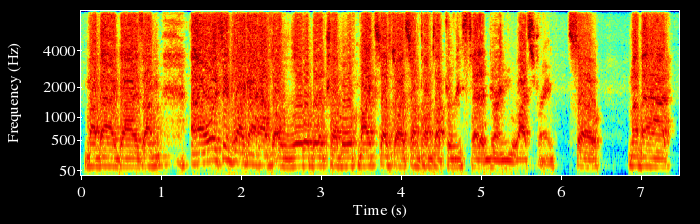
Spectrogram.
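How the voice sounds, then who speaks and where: A man's voice: on the low side, fairly quick, background noise. A man hosting a casual livestream, his voice tinny and muffled like talking into a tin can through a faulty mic, easygoing and apologetic. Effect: tinny muffled sound, like talking into a tin can, from a faulty mic. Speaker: livestream host. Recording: thin distant faulty headset mic.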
